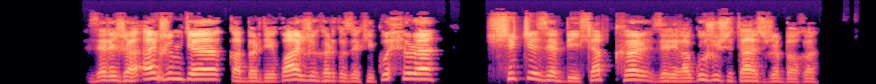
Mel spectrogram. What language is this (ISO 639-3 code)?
kbd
